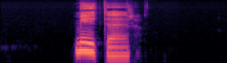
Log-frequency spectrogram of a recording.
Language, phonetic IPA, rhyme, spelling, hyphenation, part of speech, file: Hungarian, [ˈmeːtɛr], -ɛr, méter, mé‧ter, noun, Hu-méter.opus
- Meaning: meter (unit of measure, 100 cm)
